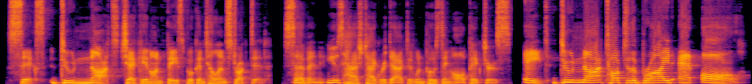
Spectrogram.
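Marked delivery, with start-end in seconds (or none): 7.9-11.1 yelling it out loudly, high-pitched. Reading out a list of wedding rules, yelling the all-caps one: yelling. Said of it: "I'm yelling that one".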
